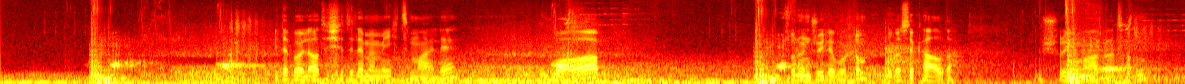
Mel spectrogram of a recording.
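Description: A portal gun fires with a sharp electric zap.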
